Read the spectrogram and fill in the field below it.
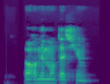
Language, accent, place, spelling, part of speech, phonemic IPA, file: French, France, Lyon, ornementation, noun, /ɔʁ.nə.mɑ̃.ta.sjɔ̃/, LL-Q150 (fra)-ornementation.wav
- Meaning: 1. ornamentation 2. ornateness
